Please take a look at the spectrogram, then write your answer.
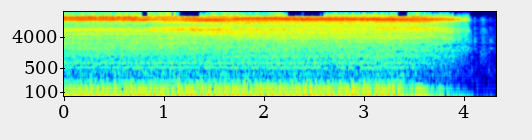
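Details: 1972 Chevy C10 crate 350 V8 that had sat for 8+ years, first run with a new coil. It idles steadily with a slight cam lope and no knocks or lifter tick, then shuts off; a healthy normal idle with a mild cam.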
